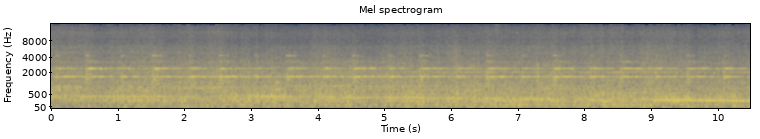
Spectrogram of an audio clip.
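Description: Freight wagons, container flatcars and covered wagons, rolling slowly over a level crossing with a steady rumble and wheel clicks over the rail joints. The crossing's electronic warning bell rings throughout as a steady high-pitched tone. Faint sliding squeals from the wheels come through underneath.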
